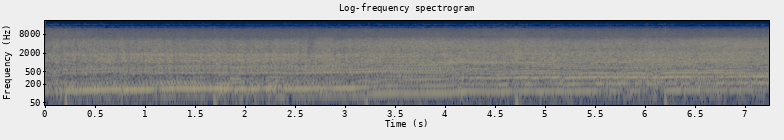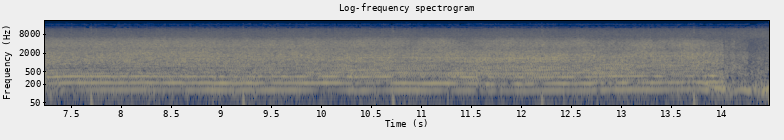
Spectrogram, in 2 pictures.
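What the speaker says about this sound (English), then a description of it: "Now we'll be able to see how the trucks react off the line against the wet track." Pulling truck Little Stomper 2 launches off the line at a 1988 NTPA truck pull in Syracuse on a wet track, its loud engine roaring steadily with rising and shifting harmonic tones throughout, no talk over it.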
